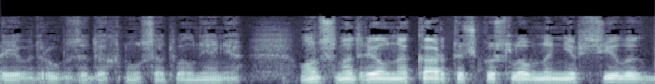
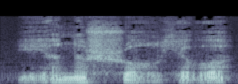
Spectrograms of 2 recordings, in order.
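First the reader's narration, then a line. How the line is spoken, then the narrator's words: Whisper. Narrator (Russian): прошептал он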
